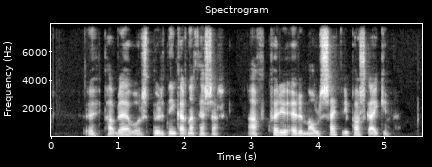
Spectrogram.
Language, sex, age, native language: Icelandic, male, 30-39, Icelandic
